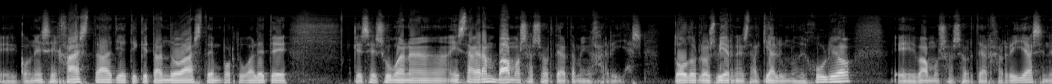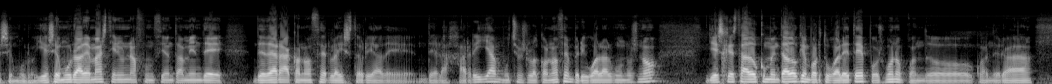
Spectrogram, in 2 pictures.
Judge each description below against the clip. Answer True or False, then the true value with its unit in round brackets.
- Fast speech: True (215 wpm)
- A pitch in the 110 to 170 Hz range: False (95 Hz)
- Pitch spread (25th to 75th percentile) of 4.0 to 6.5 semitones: False (3.0 semitones)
